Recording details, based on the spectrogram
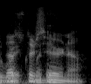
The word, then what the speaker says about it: Moderna: Moderna. – Okay. – I mean, it's spelled differently with every single person, but it's Moderna.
